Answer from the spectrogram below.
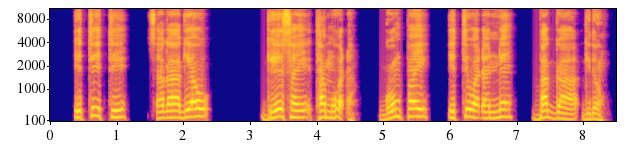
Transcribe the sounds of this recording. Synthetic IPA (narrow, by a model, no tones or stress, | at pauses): ʔɪt̪ːɪːt̪ːɪ | t͡sʼɐɡaːɡɪjɐw | ɡe̞ːsɐjt̪ɐmːwɐɗɐ | ɡɔmpːɐj | ɪt̪ːɪwɐɗɐnːɛ | bɐɡːaːɡɪd̪ɔ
